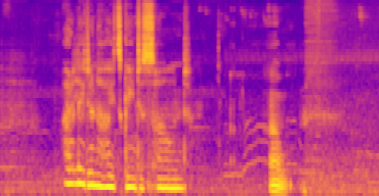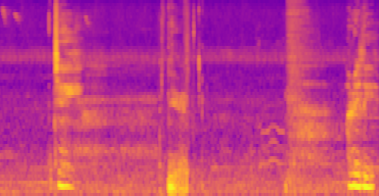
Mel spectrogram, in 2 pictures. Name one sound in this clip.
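A young woman speaks softly and emotionally, close by.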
